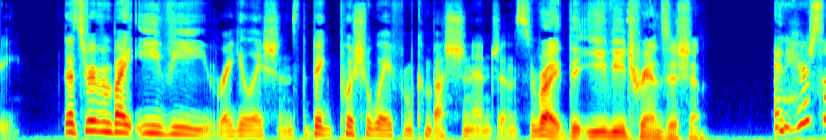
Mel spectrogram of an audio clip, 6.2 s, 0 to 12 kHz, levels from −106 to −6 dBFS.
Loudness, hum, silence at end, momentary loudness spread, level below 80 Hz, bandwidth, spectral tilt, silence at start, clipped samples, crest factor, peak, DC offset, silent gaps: -25 LUFS; none; 0 s; 13 LU; -48 dBFS; 12 kHz; -5 dB/octave; 0 s; under 0.1%; 22 dB; -2 dBFS; under 0.1%; none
